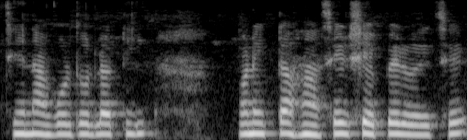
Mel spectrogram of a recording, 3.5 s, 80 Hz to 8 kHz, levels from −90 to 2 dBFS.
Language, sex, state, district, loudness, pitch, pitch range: Bengali, female, West Bengal, Jhargram, -21 LUFS, 220 Hz, 210-225 Hz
